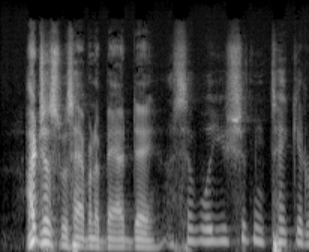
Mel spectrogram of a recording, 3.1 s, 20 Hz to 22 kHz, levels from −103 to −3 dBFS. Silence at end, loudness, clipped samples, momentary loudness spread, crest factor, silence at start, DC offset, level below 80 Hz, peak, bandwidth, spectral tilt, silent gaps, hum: 0 s; -30 LUFS; under 0.1%; 15 LU; 24 dB; 0.25 s; under 0.1%; -48 dBFS; -6 dBFS; 16 kHz; -3.5 dB/octave; none; none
